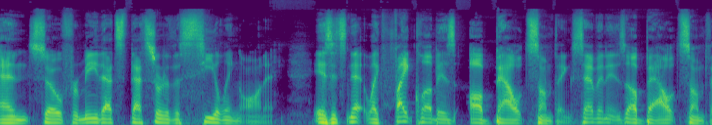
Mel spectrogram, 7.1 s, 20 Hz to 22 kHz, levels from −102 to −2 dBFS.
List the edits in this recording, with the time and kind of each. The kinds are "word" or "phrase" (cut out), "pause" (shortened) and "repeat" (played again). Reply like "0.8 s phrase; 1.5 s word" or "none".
none

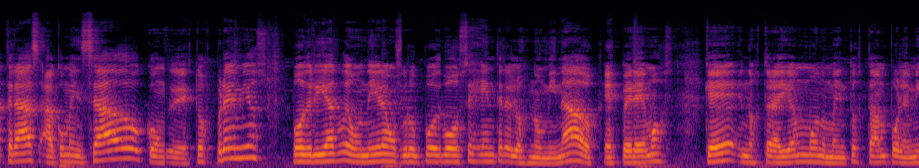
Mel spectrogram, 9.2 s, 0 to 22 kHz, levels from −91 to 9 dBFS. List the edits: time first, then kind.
1.6 s word; 2.9 s pause; 4.0 s word; 4.4 s phrase; 6.0 s pause

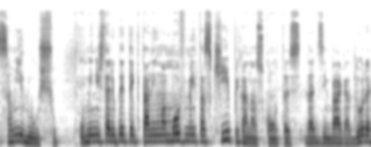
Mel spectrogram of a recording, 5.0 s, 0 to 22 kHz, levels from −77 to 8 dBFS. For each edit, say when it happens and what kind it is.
1.6 s phrase; 2.8 s word

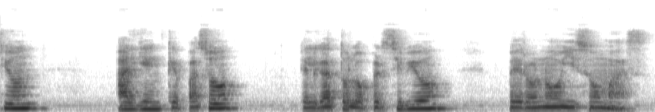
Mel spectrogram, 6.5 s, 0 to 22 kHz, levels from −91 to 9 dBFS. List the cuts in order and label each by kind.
none

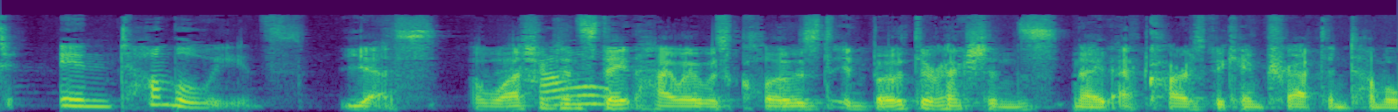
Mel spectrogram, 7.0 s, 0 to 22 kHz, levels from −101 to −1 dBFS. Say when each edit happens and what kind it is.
1.6 s pause; 5.4 s phrase; 5.7 s word

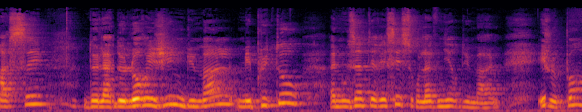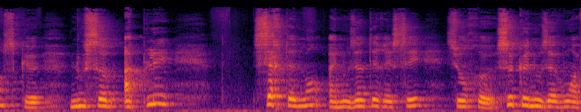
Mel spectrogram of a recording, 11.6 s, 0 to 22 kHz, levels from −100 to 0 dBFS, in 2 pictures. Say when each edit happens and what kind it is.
1.1 s word; 5.4 s word

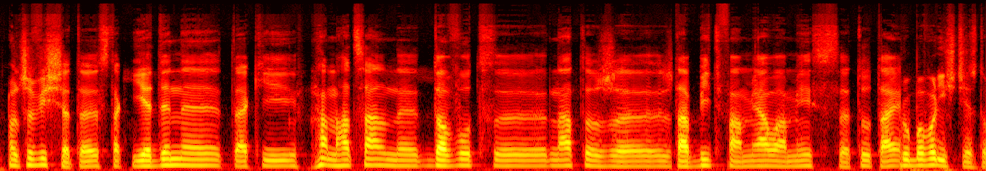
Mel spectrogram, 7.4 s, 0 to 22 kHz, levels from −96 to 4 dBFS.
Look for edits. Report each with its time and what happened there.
0.9 s word; 2.3 s word; 5.0 s word

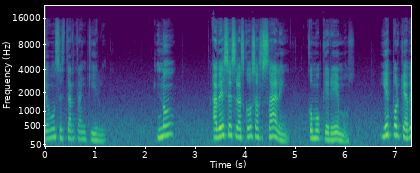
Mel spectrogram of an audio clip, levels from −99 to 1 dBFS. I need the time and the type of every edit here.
4.3 s word

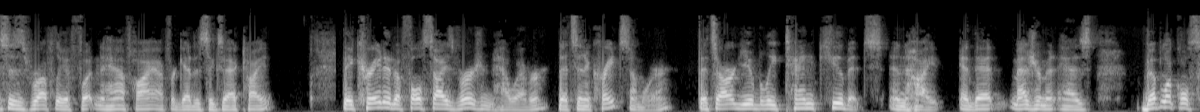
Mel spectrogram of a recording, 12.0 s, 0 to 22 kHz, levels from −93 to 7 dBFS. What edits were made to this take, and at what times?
3.4 s pause; 5.5 s pause; 6.9 s pause

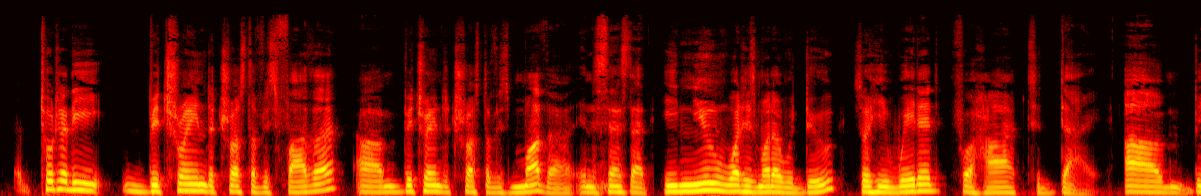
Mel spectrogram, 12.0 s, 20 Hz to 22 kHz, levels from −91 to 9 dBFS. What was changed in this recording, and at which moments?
3.4 s pause; 6.5 s pause; 8.4 s pause; 9.5 s pause; 11.1 s pause

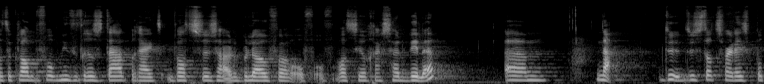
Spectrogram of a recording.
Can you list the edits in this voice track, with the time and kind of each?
none

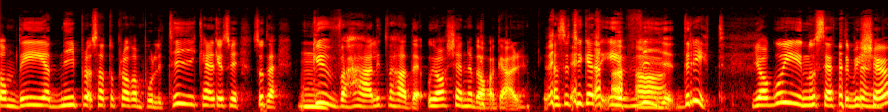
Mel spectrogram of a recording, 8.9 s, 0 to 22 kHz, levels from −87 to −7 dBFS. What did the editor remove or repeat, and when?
2.1 s phrase; 2.7 s phrase; 4.7 s phrase

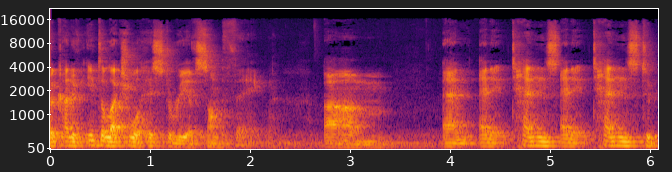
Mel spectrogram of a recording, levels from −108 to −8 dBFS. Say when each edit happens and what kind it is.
5.1 s repeat

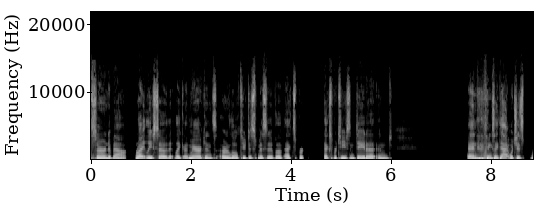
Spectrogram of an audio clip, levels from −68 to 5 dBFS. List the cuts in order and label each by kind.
none

